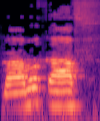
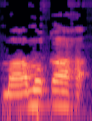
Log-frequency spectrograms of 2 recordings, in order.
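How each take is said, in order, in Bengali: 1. শব্দটি একটি নরম f-এর মতো শ্বাসে শেষ হয়। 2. শব্দটি একটি প্রতিধ্বনিত h ধ্বনিতে শেষ হয়। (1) "শিকড়কে সন্ধি করতে হবে" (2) "ওখানে বিসর্গ বলা যাবে না"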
